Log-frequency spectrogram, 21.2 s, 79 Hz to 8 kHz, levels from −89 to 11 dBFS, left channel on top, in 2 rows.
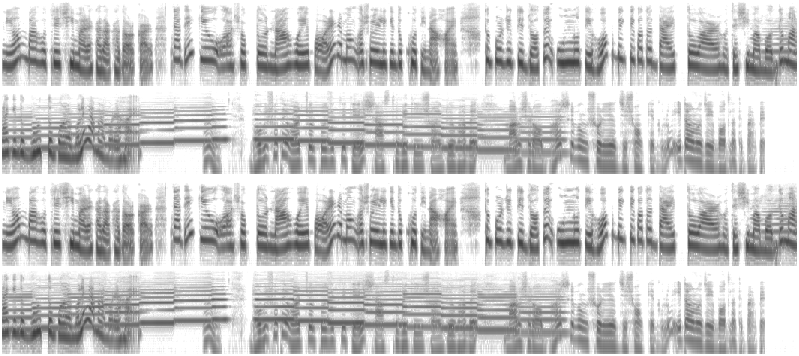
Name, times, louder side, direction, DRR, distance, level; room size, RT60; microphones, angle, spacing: voice 1, 0.0-12.4, right 1 dB, 15° right, 2.4 m, -25 dB
Wind instrument woodwind instrument, 10.1-13.6 13.9-18.2, right 3 dB, 35° right, 0.8 m, -33 dB
voice 2, 13.9-20.8, equal, ahead, 4.2 m, -38 dB
open air
head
